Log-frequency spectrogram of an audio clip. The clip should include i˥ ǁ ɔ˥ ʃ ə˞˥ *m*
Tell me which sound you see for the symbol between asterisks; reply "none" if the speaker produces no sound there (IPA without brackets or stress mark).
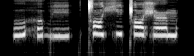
m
